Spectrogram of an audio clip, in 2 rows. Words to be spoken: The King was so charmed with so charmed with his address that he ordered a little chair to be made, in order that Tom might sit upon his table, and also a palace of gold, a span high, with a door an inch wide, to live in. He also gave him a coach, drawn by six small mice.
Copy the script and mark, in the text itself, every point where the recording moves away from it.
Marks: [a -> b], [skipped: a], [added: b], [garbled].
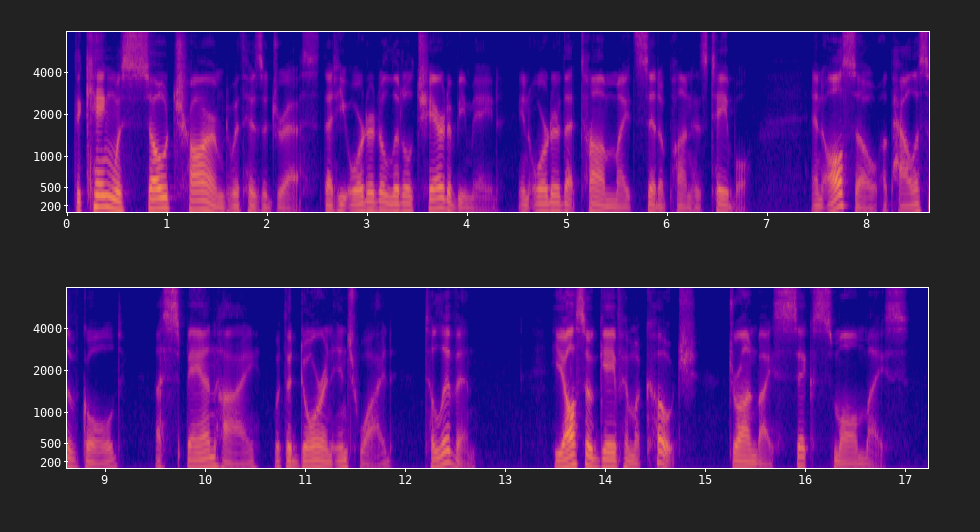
The King was so charmed with [skipped: so charmed with] his address that he ordered a little chair to be made, in order that Tom might sit upon his table, and also a palace of gold, a span high, with a door an inch wide, to live in. He also gave him a coach, drawn by six small mice.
